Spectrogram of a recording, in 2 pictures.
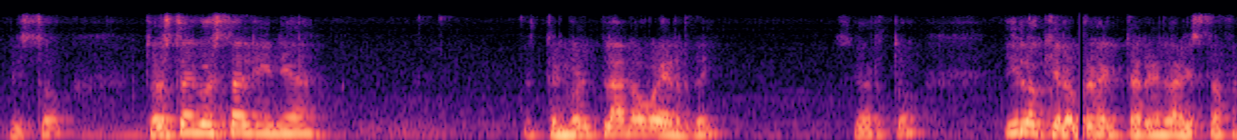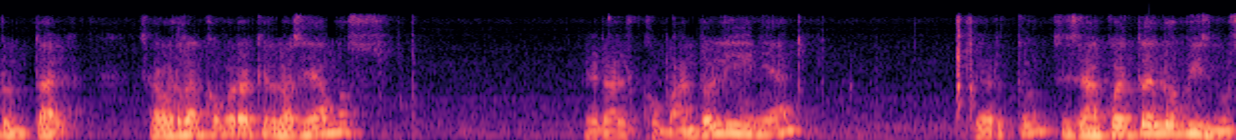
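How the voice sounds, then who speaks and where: A young Colombian man with a fairly high, mellow voice teaches an online engineering drawing class with a screen demo, informal and patient, often checking that his students are following. He speaks into a computer mic on a video call, and the audio sounds slightly dull.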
